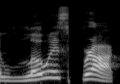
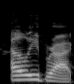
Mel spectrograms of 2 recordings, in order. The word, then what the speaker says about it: Ellie Brock: wrong he was like you're Lois Brock and I was like no try again like Ellie Brock he's like Ellie Brock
